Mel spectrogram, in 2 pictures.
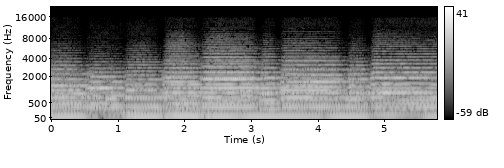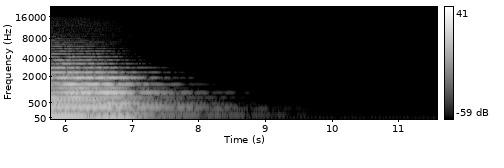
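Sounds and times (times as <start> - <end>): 
brass quintet playing an anthem: 0.0 - 8.0.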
